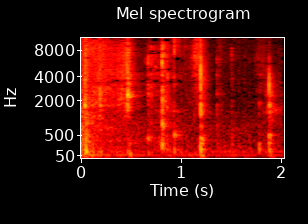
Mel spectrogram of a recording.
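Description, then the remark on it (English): Playing cards being shuffled, a quiet run of crisp papery snaps and flicks coming in irregular bursts with no talking over them. “Get the sound of them shuffling.”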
